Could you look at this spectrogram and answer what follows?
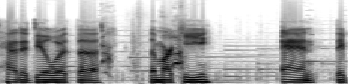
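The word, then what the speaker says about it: Maquis: Is when the Cardassians had to deal with the Marquis, and they pronounced it properly. It's like, no, they should have been like, we're being attacked by the Marquise.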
